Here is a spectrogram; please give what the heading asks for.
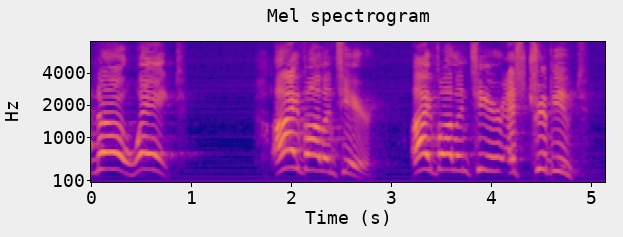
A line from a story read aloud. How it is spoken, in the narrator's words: Her older sister, Katniss, shouts out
